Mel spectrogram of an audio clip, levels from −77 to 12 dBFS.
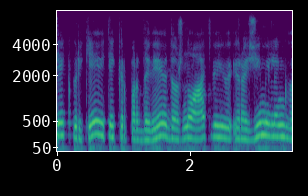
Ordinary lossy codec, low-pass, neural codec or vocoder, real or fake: Opus, 24 kbps; 7.2 kHz; none; real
